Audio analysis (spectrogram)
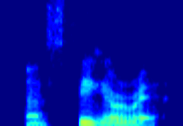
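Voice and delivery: "cigarette" softly repeated, short e in ret; correct pronunciation. Shown as a demonstration. Teacher repeating the corrected word, correct pronunciation. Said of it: "it's cigarette".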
